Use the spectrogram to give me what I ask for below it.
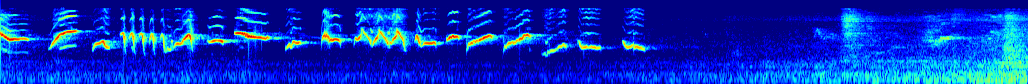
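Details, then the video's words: Lombok Oriental white-eye of the dakun type giving a strange song: a fast string of high, sharp, slurred chirps for three seconds, then quiet with rising background noise. "Pleci dakun lombok suara aneh"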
